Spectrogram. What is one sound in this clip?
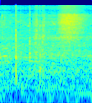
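A skateboard clatters onto concrete.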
